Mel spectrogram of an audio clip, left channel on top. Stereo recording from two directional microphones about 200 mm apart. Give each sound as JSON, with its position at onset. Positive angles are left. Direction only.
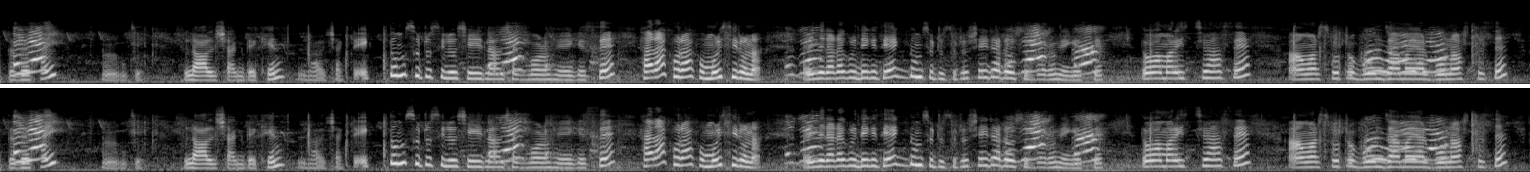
{"t": 0.1, "sound": "a child's voice", "side_deg": 15}
{"t": 1.0, "sound": "a woman's voice", "side_deg": -5}
{"t": 6.4, "sound": "speech", "side_deg": 30}
{"t": 8.2, "sound": "a woman's voice", "side_deg": 0}
{"t": 10.2, "sound": "a child's voice", "side_deg": 50}
{"t": 11.3, "sound": "a woman's voice", "side_deg": 0}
